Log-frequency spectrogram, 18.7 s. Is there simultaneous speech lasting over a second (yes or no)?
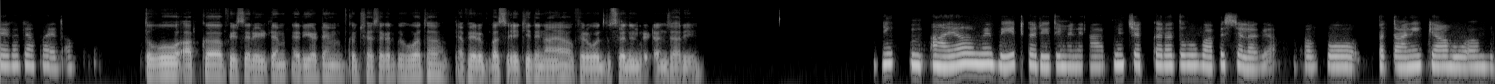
no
